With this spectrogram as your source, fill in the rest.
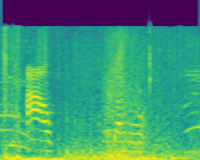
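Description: Flames crackle and roar on a burning helicopter.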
